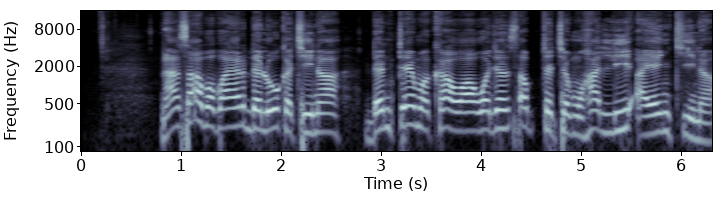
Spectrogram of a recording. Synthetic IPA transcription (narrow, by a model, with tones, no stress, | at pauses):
na˦saː˦˨ba˨baː˦jɐ˦rda˨loː˦kɐ˨t͡ʃiː˦naː˦ | dɔ˦nta˦jmɐ˨kaː˦˨waː˦wɐ˦d͡ʒɛ˦nsʼɐ˦p̚tɐ˨t͡ʃe˨mʊ˨ɦa˦lːiː˦ʔa˨jɐ˦ŋkʲʰiː˨na̰ː˦ʔ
